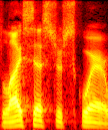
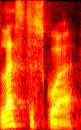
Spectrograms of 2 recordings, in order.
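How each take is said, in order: First: Leicester is said fully, following its spelling. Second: Leicester is said in its short local form. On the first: The speaker calls it wrong. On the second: The speaker calls it right.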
